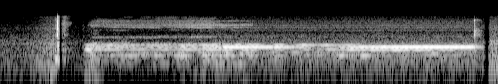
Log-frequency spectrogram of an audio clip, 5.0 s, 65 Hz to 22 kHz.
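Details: Grandfather's 1920 Burke No. 22 drill press after spindle rebuild, spun with jam nut fitted; smooth steady whir, clean constant tone, no rumble or grinding, spindle bearings sound healthy.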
